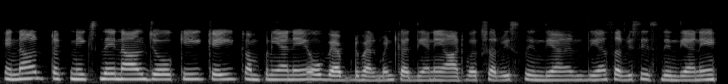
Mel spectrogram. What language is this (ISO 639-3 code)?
pan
